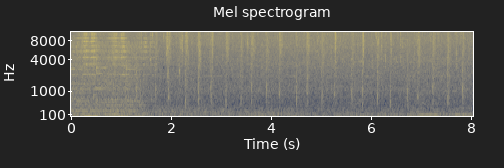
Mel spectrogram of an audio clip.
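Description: Quick footsteps run on pavement.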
